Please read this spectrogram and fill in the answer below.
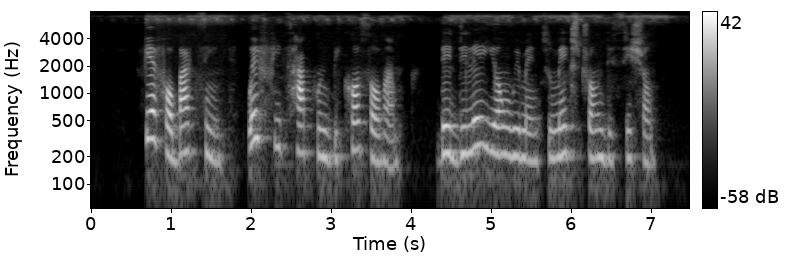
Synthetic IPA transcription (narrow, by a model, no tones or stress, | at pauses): fiɛfɔbatĩnwɛfithapʰɔ̃ndbikʰɔsɔvãm | dedilejɔ̃ŋwĩmɛ̃ntʰumekstɹɔ̃ŋdisiʃɔ̃n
